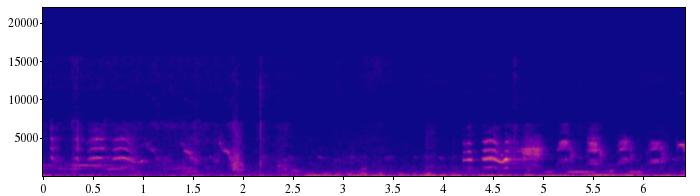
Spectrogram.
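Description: Faint chirps of small birds, a few at a time near the start and again past the middle, over a low rumble that grows from about two and a half seconds in.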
